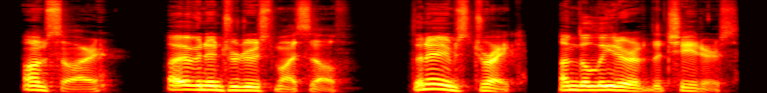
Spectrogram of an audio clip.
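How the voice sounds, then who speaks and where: A put-on character voice, raspy and gruff, with ordinary pitch variation. It moves at a fairly quick pace. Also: man, fairly high pitch for a man. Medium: read story.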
